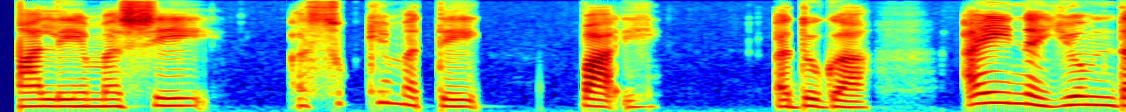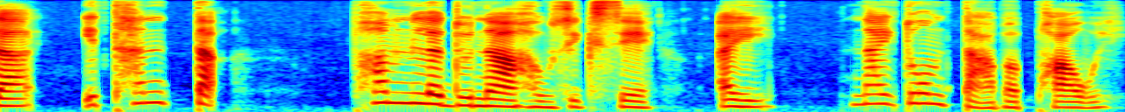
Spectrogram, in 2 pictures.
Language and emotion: Manipuri, sad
